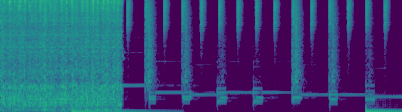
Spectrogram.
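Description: A sewing machine stitches a finishing seam in a series of short, evenly spaced bursts, each a quick mechanical whir with a faint tone under it, close by and alone.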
